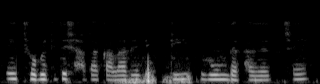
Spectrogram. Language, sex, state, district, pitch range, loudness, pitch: Bengali, female, West Bengal, Alipurduar, 210-240 Hz, -26 LUFS, 225 Hz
